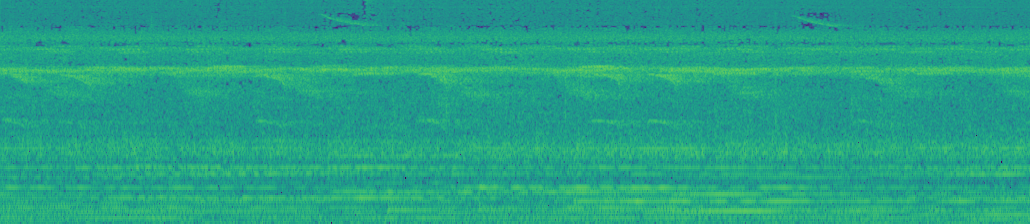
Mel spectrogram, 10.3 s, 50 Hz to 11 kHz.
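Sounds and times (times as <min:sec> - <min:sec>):
faint high insect-like drone: 0:00.0 - 0:10.2
soft piano music: 0:00.0 - 0:10.2.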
